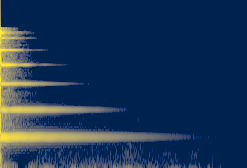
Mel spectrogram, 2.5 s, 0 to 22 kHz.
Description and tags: Wine Glass Hit F#5
Wine glass, tuned with water, being hit with an improvised percussion stick made from chopstick and a piece of plastic. Recorded with Olympus LS-10 (no zoom) in a small reverberating bathroom, edited in Audacity. The whole pack intended to be used as a virtual instrument.
Note F#5 (Root note C5, 440Hz).
clean, glass, hit, instrument, melodic, note, one-shot, percs, percussion, percussive, tuned, water, wine-glass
